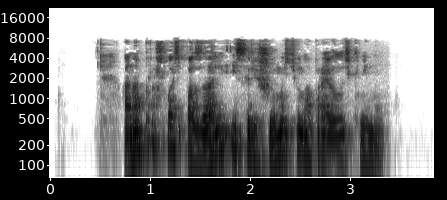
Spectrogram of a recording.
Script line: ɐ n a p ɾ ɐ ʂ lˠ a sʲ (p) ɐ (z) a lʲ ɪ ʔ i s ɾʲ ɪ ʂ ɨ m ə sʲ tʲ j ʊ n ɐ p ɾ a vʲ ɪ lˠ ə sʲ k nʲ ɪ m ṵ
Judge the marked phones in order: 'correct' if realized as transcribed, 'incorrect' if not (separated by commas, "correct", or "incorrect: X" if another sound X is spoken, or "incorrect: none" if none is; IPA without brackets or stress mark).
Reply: correct, correct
